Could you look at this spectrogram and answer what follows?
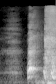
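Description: A brief in-breath, then a sharp sneeze burst with a wet, spluttering release.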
